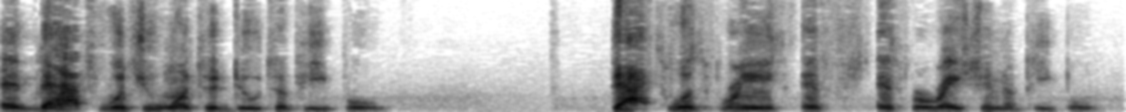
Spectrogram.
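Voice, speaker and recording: A man giving an animated, preachy spiritual talk, breaking into quotes and rap lines. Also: on the high side, normal speed, slightly rough, poor audio. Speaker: spiritual speaker. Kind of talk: casual live talk.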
